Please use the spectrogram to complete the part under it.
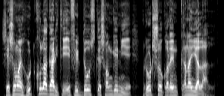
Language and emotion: Bengali, neutral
